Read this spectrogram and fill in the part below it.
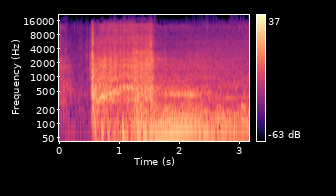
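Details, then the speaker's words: Cold engine after flat battery, temperature rev limiter active: short crank, catches right away and settles to a steady slightly rough idle; starts quickly, black smoke on rev, owner suspects unburnt fuel or low/old fuel. "but at least it's starting quickly now"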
